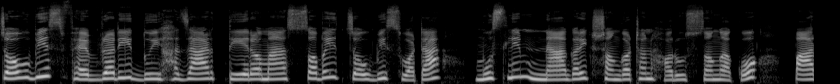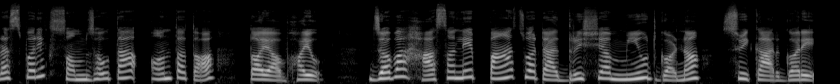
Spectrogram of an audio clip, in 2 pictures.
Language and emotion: Nepali, neutral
